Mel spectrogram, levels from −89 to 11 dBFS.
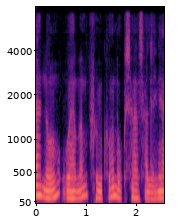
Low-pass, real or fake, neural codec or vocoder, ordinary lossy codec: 7.2 kHz; fake; codec, 16 kHz in and 24 kHz out, 0.6 kbps, FireRedTTS-2 codec; none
